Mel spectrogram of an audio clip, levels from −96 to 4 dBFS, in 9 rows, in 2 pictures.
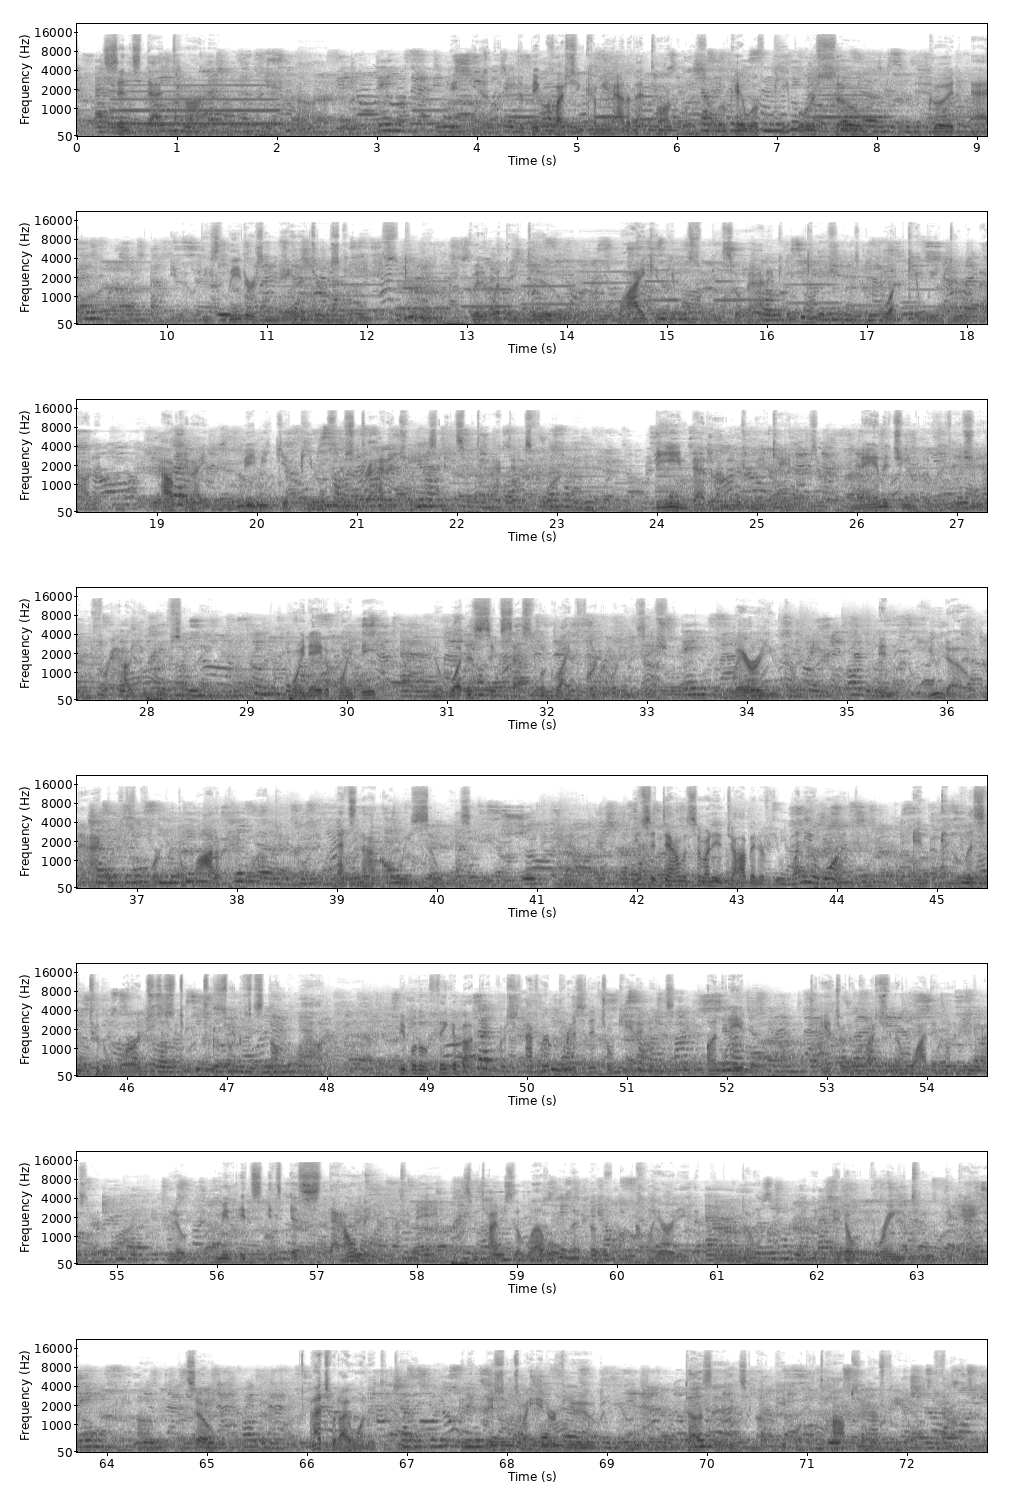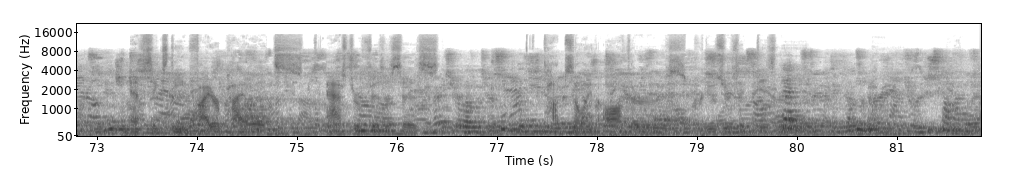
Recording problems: chatter from many people; very loud; throughout; 2 dB above the speech
background music; loud; throughout; 9 dB below the speech

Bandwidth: 14.5 kHz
